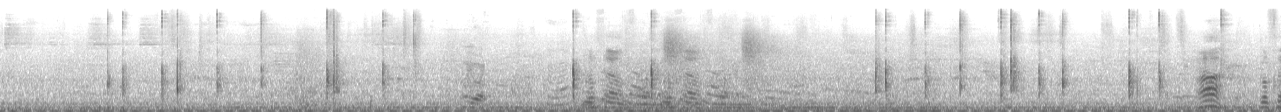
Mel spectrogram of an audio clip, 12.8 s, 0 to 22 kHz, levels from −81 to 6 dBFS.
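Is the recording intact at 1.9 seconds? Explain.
Yes, the audio is intact at 1.9 seconds, with no dropout, click, distortion or other fault audible at that point.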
